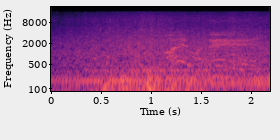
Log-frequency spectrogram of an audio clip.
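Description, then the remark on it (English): A fishing boat's engine drones steadily as it sets off over emerald green water, with water sloshing and wind buffeting the microphone, while faint voices and a few bird-like chirps rise briefly above the rumble. “let me hop on one of their boats. And off we go.”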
